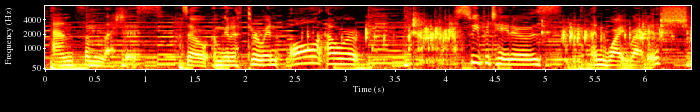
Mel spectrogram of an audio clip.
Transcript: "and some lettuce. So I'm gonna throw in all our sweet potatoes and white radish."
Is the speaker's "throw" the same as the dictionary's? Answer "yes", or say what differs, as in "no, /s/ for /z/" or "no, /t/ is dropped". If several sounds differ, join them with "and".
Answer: yes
